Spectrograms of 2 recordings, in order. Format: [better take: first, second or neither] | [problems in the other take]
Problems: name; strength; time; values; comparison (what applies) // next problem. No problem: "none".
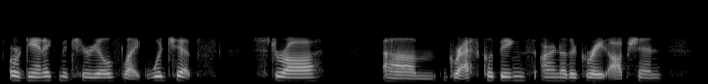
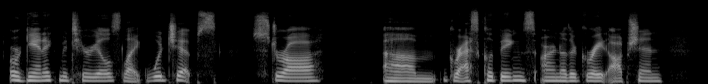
second | phone-call audio; nothing above 3.5 kHz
